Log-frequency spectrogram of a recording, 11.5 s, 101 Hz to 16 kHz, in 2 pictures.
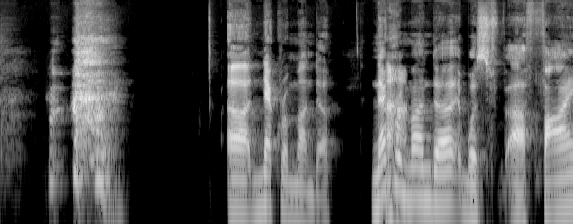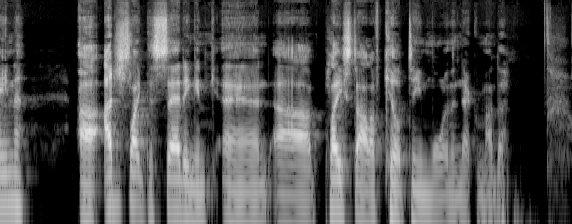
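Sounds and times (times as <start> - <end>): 
person coughing: 0.5 - 1.4
speech: 2.3 - 10.9.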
